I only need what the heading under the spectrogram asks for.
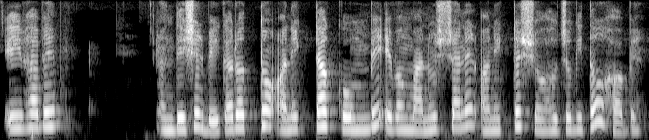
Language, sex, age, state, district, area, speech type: Bengali, female, 18-30, West Bengal, Paschim Bardhaman, urban, spontaneous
